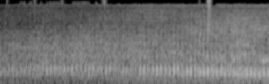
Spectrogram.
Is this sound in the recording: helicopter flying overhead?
yes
